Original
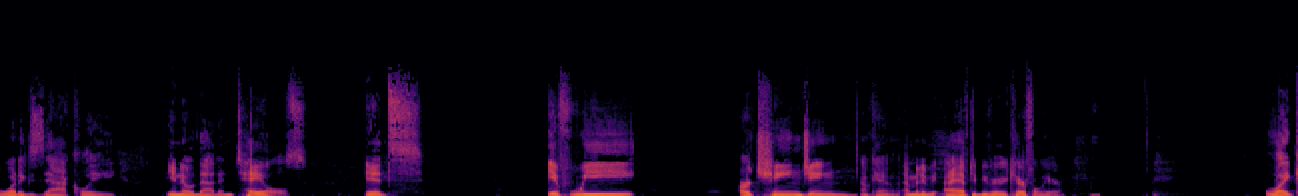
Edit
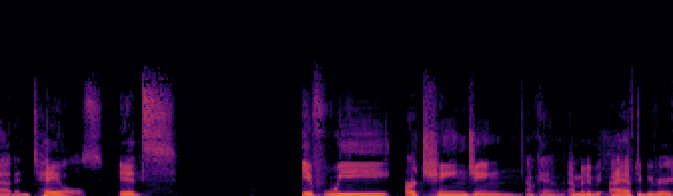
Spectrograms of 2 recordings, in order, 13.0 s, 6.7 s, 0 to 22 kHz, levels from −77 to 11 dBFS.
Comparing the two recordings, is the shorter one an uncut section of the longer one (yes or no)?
no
